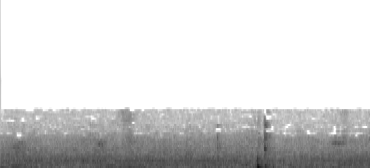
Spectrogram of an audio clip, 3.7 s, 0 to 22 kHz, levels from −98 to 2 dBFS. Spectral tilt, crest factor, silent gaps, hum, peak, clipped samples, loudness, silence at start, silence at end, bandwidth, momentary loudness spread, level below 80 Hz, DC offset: -5.5 dB/octave; 24 dB; none; none; -2 dBFS; under 0.1%; -26 LUFS; 0 s; 0 s; 8 kHz; 8 LU; -64 dBFS; under 0.1%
